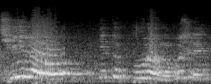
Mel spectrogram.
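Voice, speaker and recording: Man playing an eager high-voiced Indian Bengali suitor. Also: lively intonation, moderate pace. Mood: eager, accommodating. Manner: eager, easily flustered. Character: eager, smitten, flustered young man awaiting his bride-to-be. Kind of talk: light romantic comedy drama acting. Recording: very echoey room, distant mic, faint noise.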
